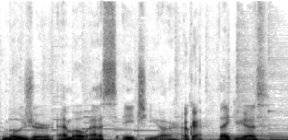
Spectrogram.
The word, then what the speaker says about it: Mosher: Looks like Mosher, pronounced Mosher, MOSHER.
